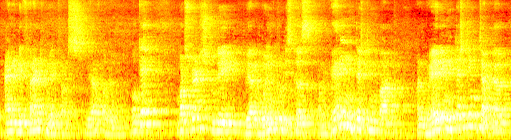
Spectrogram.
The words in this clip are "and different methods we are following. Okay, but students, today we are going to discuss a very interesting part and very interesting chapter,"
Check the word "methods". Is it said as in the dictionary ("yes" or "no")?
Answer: no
